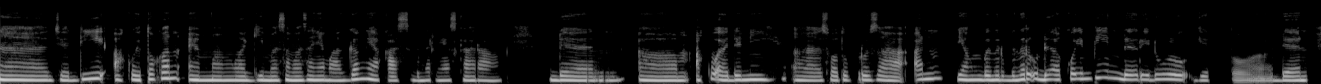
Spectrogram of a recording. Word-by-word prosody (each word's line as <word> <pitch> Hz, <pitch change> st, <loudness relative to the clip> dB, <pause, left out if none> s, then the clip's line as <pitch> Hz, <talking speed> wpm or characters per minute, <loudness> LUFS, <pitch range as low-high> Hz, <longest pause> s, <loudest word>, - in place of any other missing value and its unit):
Nah, 205 Hz, -2 st, +5 dB
jadi 205 Hz, +7 st, 0 dB
aku 210 Hz, 0 st, -1 dB
itu, 240 Hz, -, -1 dB
kan, 280 Hz, 0 st, +1 dB
emang 190 Hz, -1 st, +4 dB
lagi 190 Hz, +1 st, +1 dB
masa-masanya 195 Hz, +1 st, +3 dB
magang, 190 Hz, +7 st, +1 dB
ya, 215 Hz, -4 st, +2 dB
Kak, 185 Hz, -1 st, -5 dB
sebenarnya 185 Hz, -1 st, -4 dB
sekarang. 185 Hz, -2 st, -4 dB, 0.5 s
Dan, 185 Hz, -1 st, 0 dB, 0.2 s
mmm, 185 Hz, -1 st, +2 dB
aku 195 Hz, +6 st, -3 dB
ada, 200 Hz, 0 st, +2 dB
nih, 215 Hz, +1 st, +2 dB
eee, 185 Hz, -2 st, -2 dB
suatu 195 Hz, 0 st, -4 dB
perusahaan 200 Hz, +2 st, -2 dB, 0.3 s
yang 210 Hz, -1 st, +4 dB
bener-bener 205 Hz, +3 st, +2 dB
udah 225 Hz, -2 st, +1 dB
aku 250 Hz, 0 st, -2 dB
impiin 290 Hz, +2 st, -4 dB
dari 220 Hz, -1 st, 0 dB
dulu 235 Hz, -2 st, 0 dB
gitu. 95 Hz, -, -7 dB
Dan, 190 Hz, +1 st, +2 dB
195 Hz, 135 wpm, -24 LUFS, 185-215 Hz, 0.5 s, Nah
